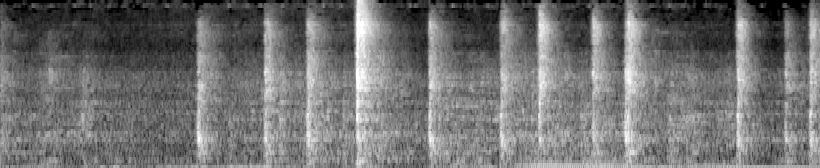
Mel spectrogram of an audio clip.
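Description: Fireworks bursting in quick, irregular succession: many sharp cracks and bangs over a steady low rumble.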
